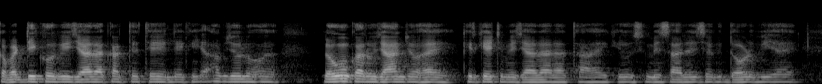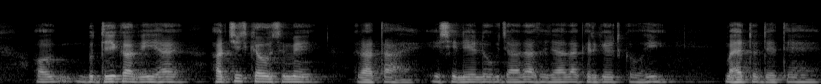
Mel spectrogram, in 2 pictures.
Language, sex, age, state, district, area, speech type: Hindi, male, 60+, Uttar Pradesh, Ghazipur, rural, spontaneous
